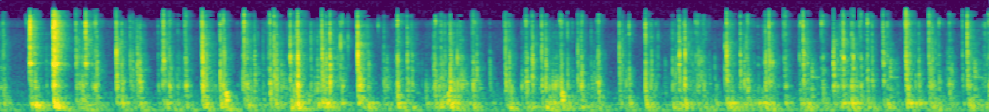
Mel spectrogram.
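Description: A black plastic computer keyboard is typed on with both hands, using fingertips and nails. The result is a fast, steady run of short, bright clicks and taps over a soft low thud from the keys bottoming out, with each stroke dying away almost instantly.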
